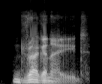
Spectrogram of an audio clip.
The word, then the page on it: dragonnade: British English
